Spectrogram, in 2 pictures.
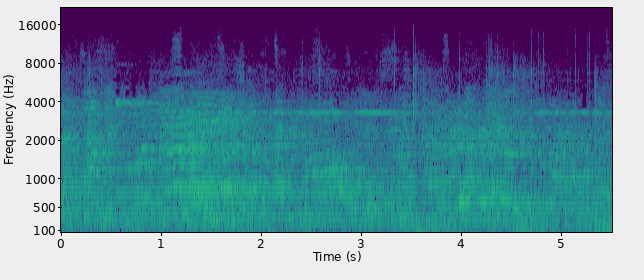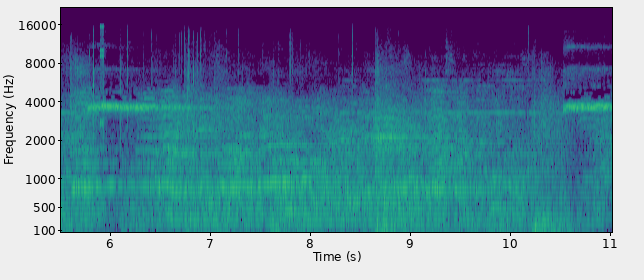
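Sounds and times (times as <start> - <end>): voices echoing in a gym: 0.0 - 11.0.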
